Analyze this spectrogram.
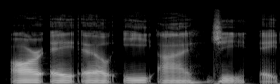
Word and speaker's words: Raleigh: i would say raleigh r a l e i g h so don't let that spelling confuse you we pronounce it raleigh raleigh north carolina all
